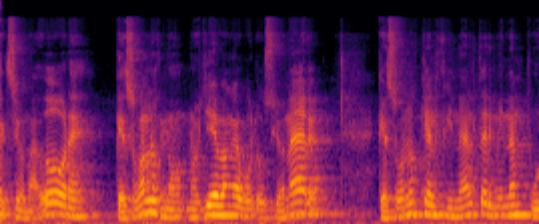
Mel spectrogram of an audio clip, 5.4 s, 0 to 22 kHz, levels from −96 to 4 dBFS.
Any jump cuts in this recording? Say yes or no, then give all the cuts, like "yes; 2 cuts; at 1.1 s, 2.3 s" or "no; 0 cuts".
yes; 1 cut; at 1.6 s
